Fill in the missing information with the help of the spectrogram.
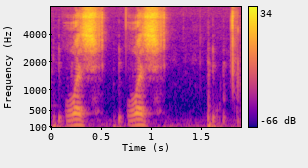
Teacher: this is a voiceless fricative even though you'd normally expect that to be voiced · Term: voiceless z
